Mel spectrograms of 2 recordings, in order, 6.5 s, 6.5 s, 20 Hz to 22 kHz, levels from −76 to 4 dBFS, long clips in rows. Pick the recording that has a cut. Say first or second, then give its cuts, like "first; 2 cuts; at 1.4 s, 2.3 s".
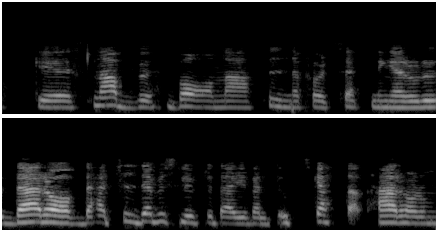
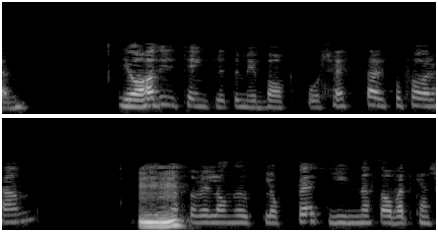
first; 1 cut; at 1.2 s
